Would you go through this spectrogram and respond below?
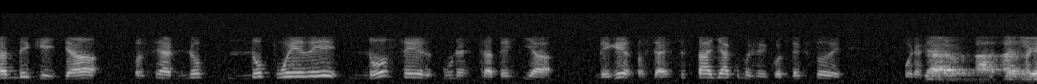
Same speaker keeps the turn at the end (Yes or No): No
